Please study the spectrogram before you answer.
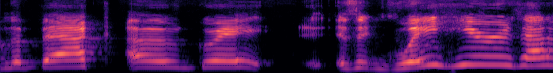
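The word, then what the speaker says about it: Gwaihir: Gandalf then soared into Mordor on the back of Is it Gwahir? Is that how you say it? Gwahir. Yes, Gwahir.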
